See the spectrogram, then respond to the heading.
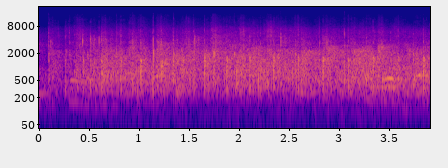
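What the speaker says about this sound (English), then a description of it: "I'm going to applaud myself." Guests at a wedding reception applaud during the speeches, a steady wash of clapping from a room full of people that runs the whole time, with voices talking alongside it.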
